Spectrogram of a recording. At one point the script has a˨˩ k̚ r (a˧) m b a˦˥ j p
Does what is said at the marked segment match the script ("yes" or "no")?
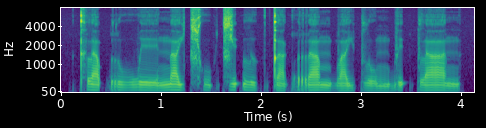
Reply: no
